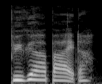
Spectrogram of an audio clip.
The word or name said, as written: byggearbejder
